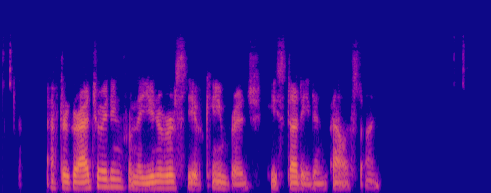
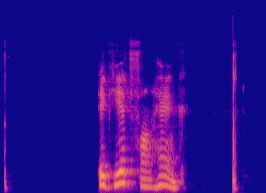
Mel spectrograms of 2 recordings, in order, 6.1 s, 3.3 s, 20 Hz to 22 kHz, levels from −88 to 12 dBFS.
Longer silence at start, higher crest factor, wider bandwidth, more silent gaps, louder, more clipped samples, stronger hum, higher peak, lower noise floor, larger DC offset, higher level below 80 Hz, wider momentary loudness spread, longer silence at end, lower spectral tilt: first, 0.6 s vs 0.05 s; about the same, 20 dB vs 20 dB; about the same, 9.4 kHz vs 9.6 kHz; neither; second, -26 LUFS vs -22 LUFS; neither; neither; second, -8 dBFS vs -4 dBFS; about the same, under -90 dBFS vs under -90 dBFS; neither; about the same, -70 dBFS vs -68 dBFS; first, 17 LU vs 12 LU; first, 1.4 s vs 0.35 s; about the same, -5.5 dB/octave vs -6 dB/octave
